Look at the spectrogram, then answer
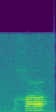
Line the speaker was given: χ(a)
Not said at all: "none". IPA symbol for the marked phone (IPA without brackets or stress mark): a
